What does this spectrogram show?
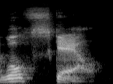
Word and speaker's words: Wolfskehl: background so that everybody know are your proper pronunciation of your name so everybody knows in your last name it's a wolf scale woof scale okay all right so I guess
